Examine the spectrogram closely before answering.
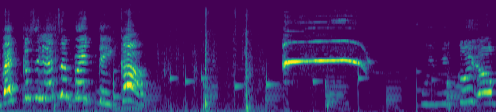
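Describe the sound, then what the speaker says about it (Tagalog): A child blows a toy whistle in one sustained, fairly loud shrill tone lasting under a second, preceded and followed by children chattering nearby. "Kanina ka pa nagpipito."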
